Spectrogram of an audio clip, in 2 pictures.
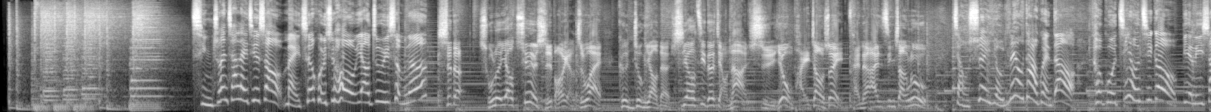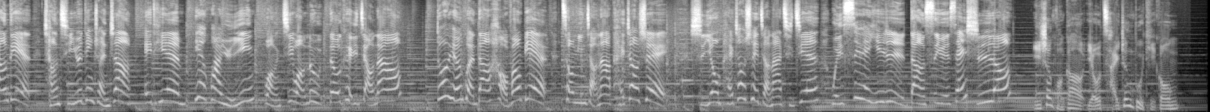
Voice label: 使用牌照稅宣導30秒廣播-國語; 使用牌照稅上期宣導短片國語

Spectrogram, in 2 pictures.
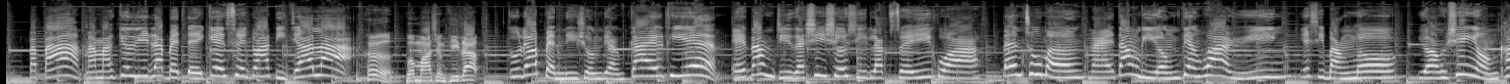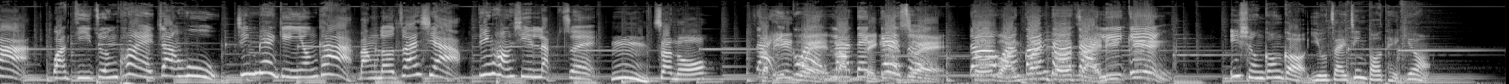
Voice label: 結合統一發票辦理全國性地價稅開徵宣導廣播廣告 台; 102年度地價稅開徵宣導短片臺語

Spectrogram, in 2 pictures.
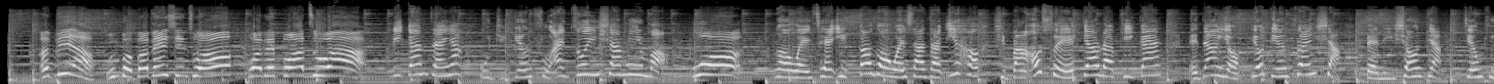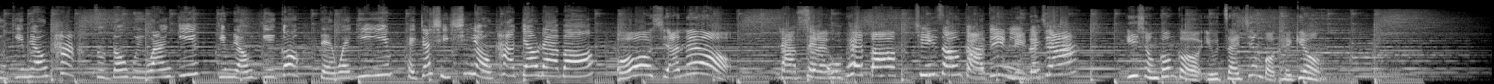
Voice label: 房屋稅30秒廣播廣告-台語

